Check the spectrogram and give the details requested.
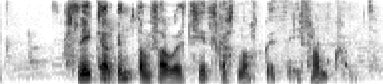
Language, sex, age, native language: Icelandic, male, 15, Icelandic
